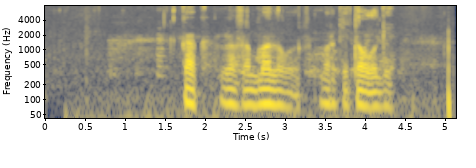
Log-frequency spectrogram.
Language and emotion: Russian, neutral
